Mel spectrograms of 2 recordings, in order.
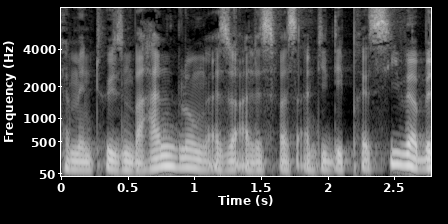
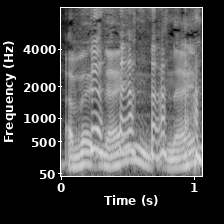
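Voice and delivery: laughing; 7 semitones higher than usual. Real, not acted. Laughing denial.

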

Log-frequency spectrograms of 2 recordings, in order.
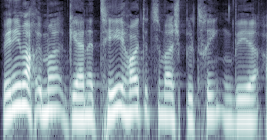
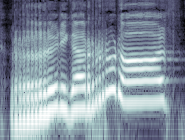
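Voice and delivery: slow, loud, higher showman announcement; announcer voice; 7 semitones higher, 8 dB louder, slower than usual. Acted. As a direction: call the name out like a ring announcer. Host announces guest like a showman. (langsame, laute Ansage wie ein Showmaster)

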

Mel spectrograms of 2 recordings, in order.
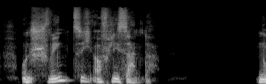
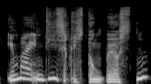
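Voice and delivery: high duck voice giving instructions; explaining little duck; 11 semitones higher than usual. A narrator's reading. Annie teaching Mo to brush the horse, high duck voice. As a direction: show the bear how it is done. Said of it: "erklärt sie Mo".

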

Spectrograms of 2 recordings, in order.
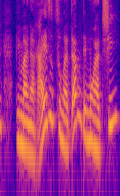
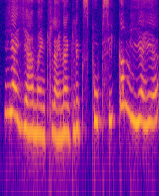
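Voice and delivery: princess voice; 7 semitones higher than usual. Acted. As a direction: coo to the pet as the princess. Princess calls her pet.

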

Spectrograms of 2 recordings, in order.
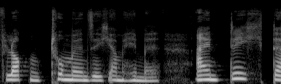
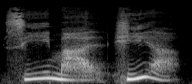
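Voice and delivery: whisper; 5 semitones higher, 4 dB louder, much slower than usual. A narrator's reading. Papa shows the child the deer, whispering. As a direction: whisper so the deer won't hear. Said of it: "dann flüstert Papa".

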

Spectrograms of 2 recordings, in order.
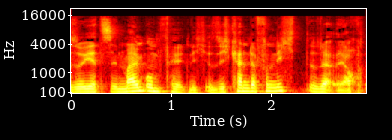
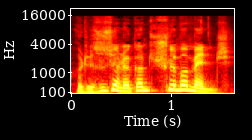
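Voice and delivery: mock outrage; 3 semitones higher than usual. Mocking what people would say.

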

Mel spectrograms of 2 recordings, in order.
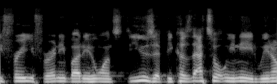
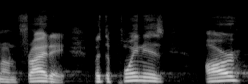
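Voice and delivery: ordinary delivery

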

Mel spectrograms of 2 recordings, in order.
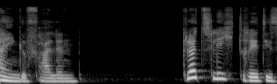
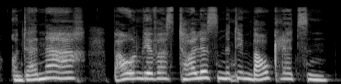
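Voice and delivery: ordinary delivery

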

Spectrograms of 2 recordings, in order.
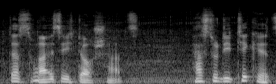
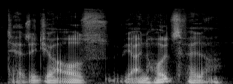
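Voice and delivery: softer aside, under the breath; whispering; 5 semitones lower, 8 dB quieter than usual. Acted. Ole quietly telling a friend the farmer looks like a lumberjack. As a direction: murmur it so the farmer won't hear. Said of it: "Ole flüstert".

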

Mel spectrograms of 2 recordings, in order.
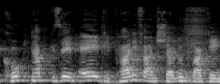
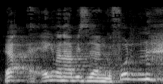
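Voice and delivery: ordinary delivery

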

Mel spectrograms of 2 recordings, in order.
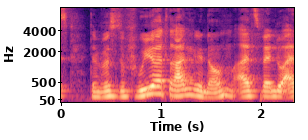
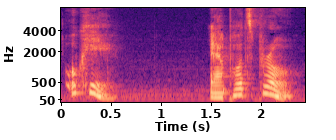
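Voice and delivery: phone menu voice; 2 semitones higher, slower than usual. Retold or imitated. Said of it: "einfach nur AirPods Pro sagen".

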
